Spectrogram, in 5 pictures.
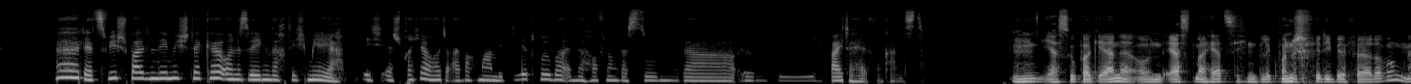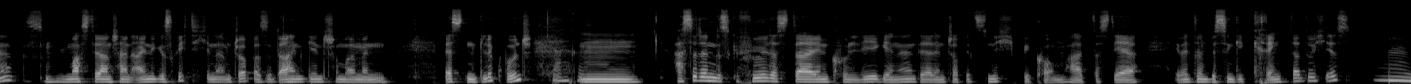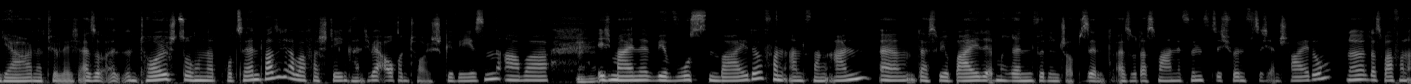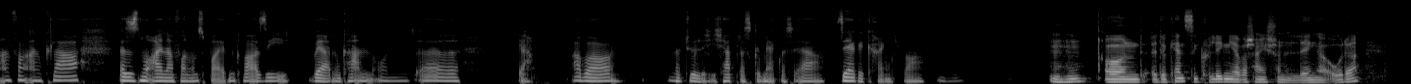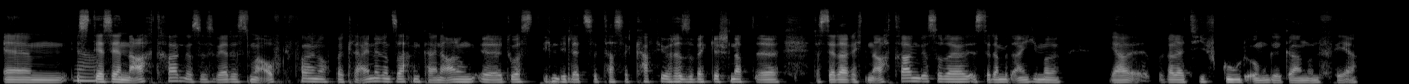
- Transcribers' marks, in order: put-on voice: "äh, der Zwiespalt, in dem … ich mir ja"; chuckle; stressed: "sehr"; laughing while speaking: "ihm"; laughing while speaking: "oder"
- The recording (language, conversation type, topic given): German, advice, Woran erkenne ich, ob Kritik konstruktiv oder destruktiv ist?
